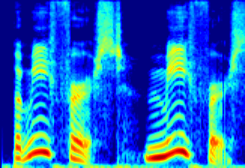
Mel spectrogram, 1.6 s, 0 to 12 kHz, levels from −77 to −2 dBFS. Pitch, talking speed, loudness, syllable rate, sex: 255 Hz, 145 wpm, -15 LUFS, 3.6 syllables/s, female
